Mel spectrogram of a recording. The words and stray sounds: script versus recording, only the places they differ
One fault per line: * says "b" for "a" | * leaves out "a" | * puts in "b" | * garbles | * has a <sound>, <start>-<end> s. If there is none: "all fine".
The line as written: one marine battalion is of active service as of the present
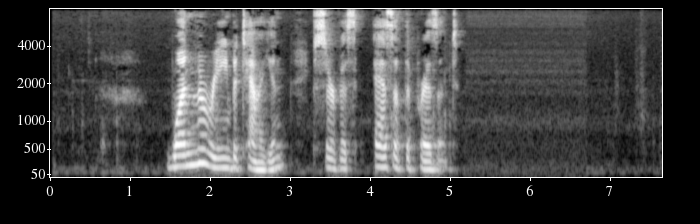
* leaves out "is of active"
